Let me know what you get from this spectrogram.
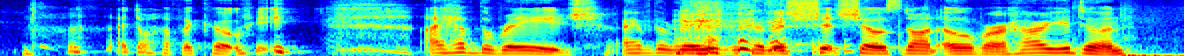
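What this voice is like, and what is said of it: Hoarse voice. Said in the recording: “I'm feeling particularly hoarse today. I don't know why. ... Probably because I've been screaming at my TV”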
